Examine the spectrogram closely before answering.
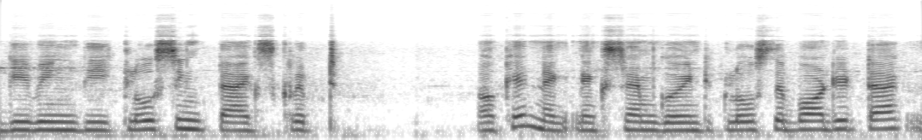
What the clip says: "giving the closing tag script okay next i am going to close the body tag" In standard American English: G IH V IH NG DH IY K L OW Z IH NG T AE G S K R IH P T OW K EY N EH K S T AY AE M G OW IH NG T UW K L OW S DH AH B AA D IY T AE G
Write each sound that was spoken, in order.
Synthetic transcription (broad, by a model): G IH V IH NG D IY K L OW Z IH NG T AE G S K R IH P T OW K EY N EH K S T AY M G OW IH NG T UW K L OW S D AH B AA D IY T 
